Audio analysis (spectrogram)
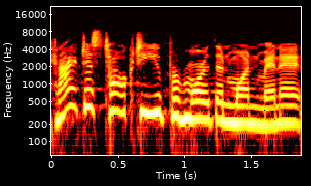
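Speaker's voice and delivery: angry, annoyed, high-pitched voice. Recounting leaving to feed the dog, the speaker imitates a man who got angry. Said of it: "this guy got really angry at me and was like".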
